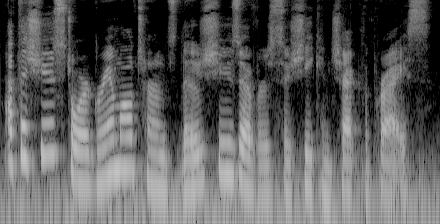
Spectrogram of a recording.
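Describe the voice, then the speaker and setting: Lively woman reading a storybook aloud. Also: medium pitch, measured pace, background noise. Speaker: storybook reader. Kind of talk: expressive children's read-aloud narration.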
